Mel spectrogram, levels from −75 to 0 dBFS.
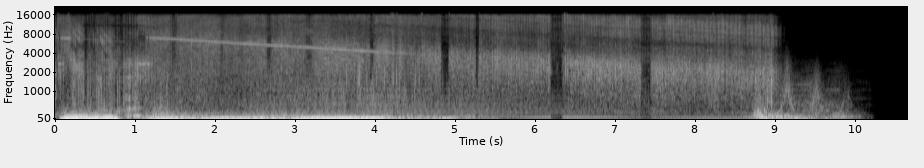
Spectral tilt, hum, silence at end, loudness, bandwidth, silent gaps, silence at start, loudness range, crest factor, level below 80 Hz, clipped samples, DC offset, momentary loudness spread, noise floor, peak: -3.5 dB/octave; none; 0.65 s; -21 LUFS; 17 kHz; none; 0 s; 6 LU; 18 dB; -20 dBFS; under 0.1%; under 0.1%; 10 LU; -43 dBFS; 0 dBFS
